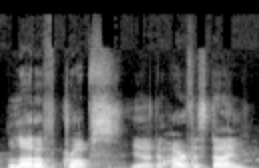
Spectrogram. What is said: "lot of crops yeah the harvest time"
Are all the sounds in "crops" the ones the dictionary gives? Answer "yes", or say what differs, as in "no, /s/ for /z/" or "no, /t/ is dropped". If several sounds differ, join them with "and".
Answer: yes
